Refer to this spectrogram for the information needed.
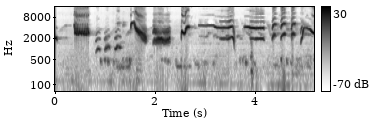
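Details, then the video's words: Black-collared starling in full, rich song, played to stir other starlings to sing: harsh rasping bursts mixed with short chirps, a long level whistle, and upward-flicking notes, with faint low murmurs underneath. "Jalak Suren Gacor Mompa Isian - Pancingan Jalak Suren Agar Burung Jalak Cepat Gacor Isian Mewah"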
